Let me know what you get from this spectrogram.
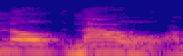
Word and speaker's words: Nowell: They got Nowell, the small forward who plays great defense. He actually spent a lot of time on Kyrie in the second half when Kyrie started. Jalen Nowell. I'm not sure if I'm pronouncing his name correctly. – Yep. – N-O-W-E-L-L.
